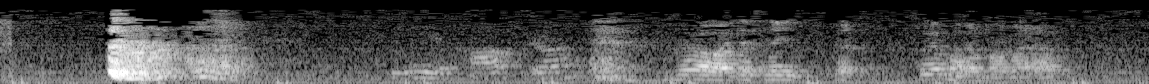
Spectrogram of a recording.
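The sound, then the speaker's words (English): A single loud, harsh cough bursts out from a man partway through a Bible reading, followed by quieter, muffled voiced sounds as he recovers. “I turned it off because the people listening, when they hear me hack into this, it's magnified.”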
